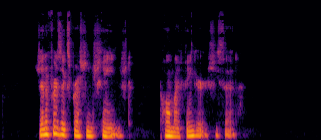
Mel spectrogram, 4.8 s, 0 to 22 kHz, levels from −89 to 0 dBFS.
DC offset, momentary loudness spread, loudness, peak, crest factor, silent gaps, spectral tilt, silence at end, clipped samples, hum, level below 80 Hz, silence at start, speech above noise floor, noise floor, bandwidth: under 0.1%; 15 LU; -24 LUFS; -6 dBFS; 20 dB; none; -7.5 dB/octave; 1.3 s; under 0.1%; none; -60 dBFS; 0.55 s; 67 dB; -90 dBFS; 14.5 kHz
